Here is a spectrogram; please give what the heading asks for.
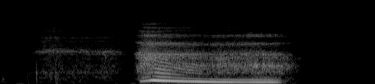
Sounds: Sigh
